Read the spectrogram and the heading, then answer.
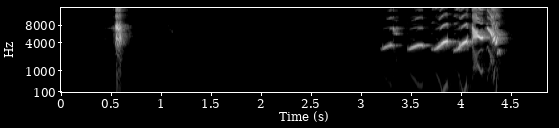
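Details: High-level tui tui zel zel song of a double-collared seedeater, used for teaching young birds. After a sharp click there is one phrase: two or three short whistled notes near mid-high pitch, then a quick, rising, buzzy flourish. No other sounds.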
